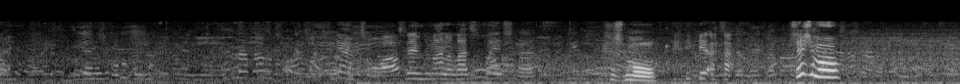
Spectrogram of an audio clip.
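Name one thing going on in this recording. A dog howls and whines nearby in high, wavering cries.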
